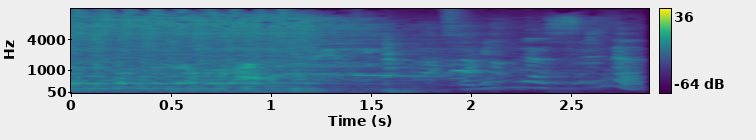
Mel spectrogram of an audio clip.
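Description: A rock band plays loudly through amplifiers.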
